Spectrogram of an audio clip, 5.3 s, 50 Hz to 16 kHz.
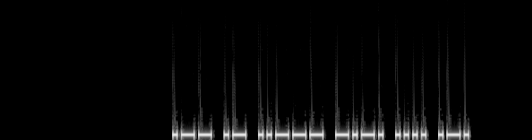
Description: Morse code, heard as a keyed tone, about 28 wpm, 700 Hz. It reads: WA2CHR
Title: USA Call Signs - 6 Characters - Repeated 2x - 28wpm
